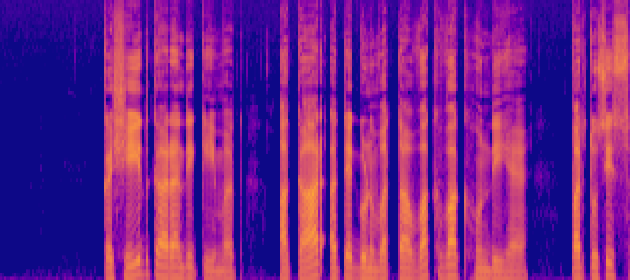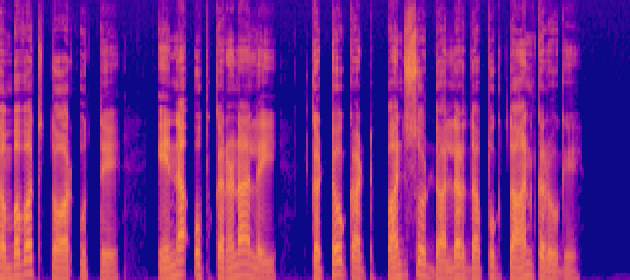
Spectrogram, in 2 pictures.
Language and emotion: Punjabi, neutral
